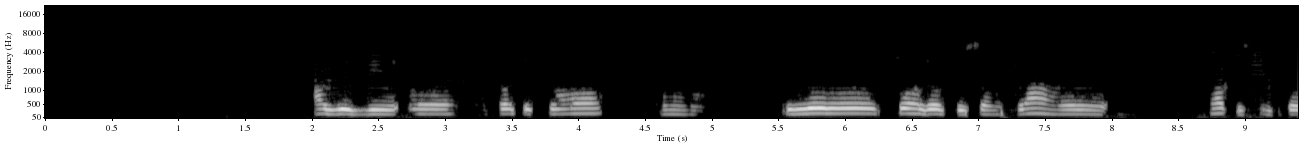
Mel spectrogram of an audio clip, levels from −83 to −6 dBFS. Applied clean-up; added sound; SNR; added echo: neural mask model DeepFilterNet 3.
